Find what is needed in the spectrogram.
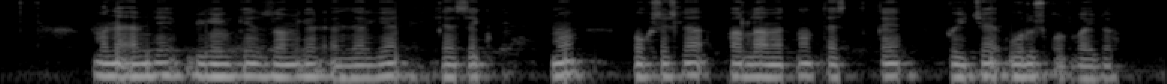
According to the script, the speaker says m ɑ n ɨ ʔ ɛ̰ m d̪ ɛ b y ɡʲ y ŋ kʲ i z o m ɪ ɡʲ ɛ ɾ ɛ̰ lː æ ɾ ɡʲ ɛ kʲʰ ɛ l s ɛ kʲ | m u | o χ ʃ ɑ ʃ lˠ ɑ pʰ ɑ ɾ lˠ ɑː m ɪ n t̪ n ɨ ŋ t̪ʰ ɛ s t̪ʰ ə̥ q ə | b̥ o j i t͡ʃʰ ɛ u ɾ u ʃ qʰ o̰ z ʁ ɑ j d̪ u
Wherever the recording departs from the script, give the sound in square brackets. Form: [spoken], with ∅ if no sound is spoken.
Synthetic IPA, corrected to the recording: m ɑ n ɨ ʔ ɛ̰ m d̪ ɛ b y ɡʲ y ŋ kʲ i z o m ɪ ɡʲ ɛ ɾ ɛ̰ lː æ ɾ ɡʲ ɛ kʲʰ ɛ l s ɛ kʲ | m u | o χ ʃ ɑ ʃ lˠ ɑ pʰ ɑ ɾ lˠ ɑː m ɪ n t̪ n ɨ ŋ t̪ʰ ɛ s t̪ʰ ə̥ q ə | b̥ o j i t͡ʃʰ ɛ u ɾ u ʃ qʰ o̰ z ʁ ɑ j d̪ u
